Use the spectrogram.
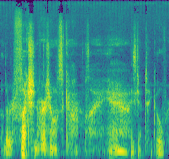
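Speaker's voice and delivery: near-whispered, trailing commentary; hushed aside. Real, not acted. Podcaster making an aside about a Goosebumps plot, hushed. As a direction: drop almost to a whisper.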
